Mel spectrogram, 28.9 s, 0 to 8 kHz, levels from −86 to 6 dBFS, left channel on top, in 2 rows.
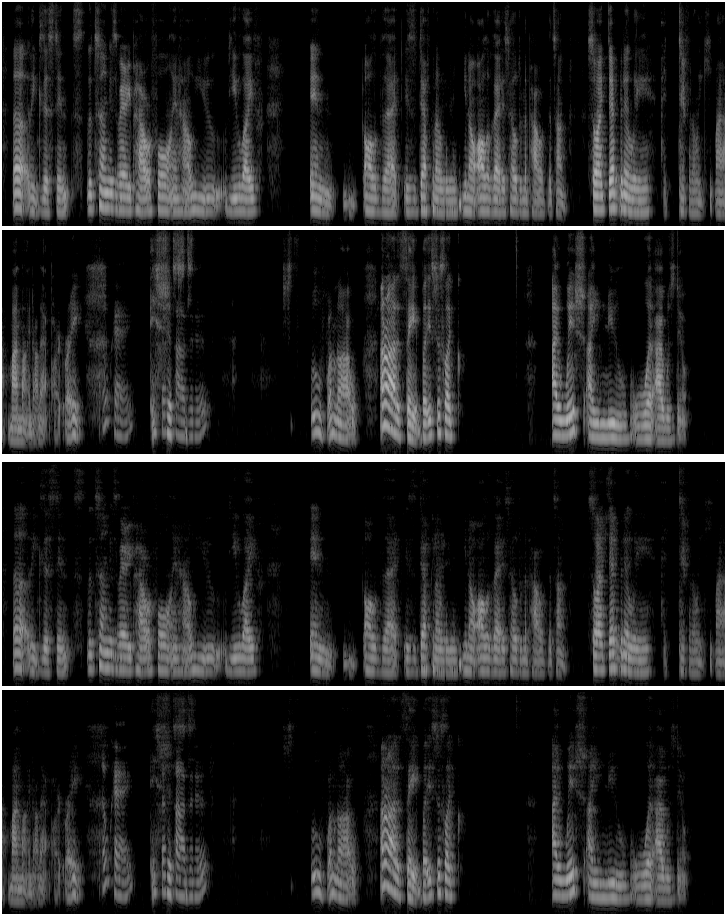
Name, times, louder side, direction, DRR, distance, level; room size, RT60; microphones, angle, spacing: voice 1, 0.0-5.5 6.2-11.3 11.7-16.5 17.4-18.1 20.1-20.3 20.6-23.5 25.5-28.1, left 5 dB, 75° left, 0.5 m, -34 dB
voice 2, 1.9-2.4 8.4-9.0 11.9-12.4 16.4-17.1 17.6-18.6, right 3 dB, 70° right, 1.3 m, -46 dB
14.0 x 6.1 x 3.7 m
head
